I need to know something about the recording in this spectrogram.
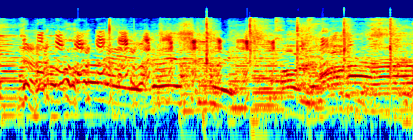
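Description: Banjo being picked in a bluegrass-country style, with a voice over it whose pitch bends and holds, as in a sung line.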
